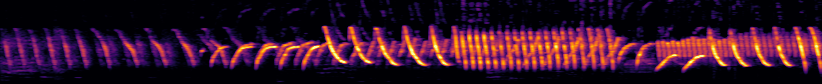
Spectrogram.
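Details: Canary in fluent gacor singing, played to get silent canaries singing: fast trains of high downward-sweeping notes, then a dense rapid trill and more looping sweeps, loud and continuous, background clean.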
